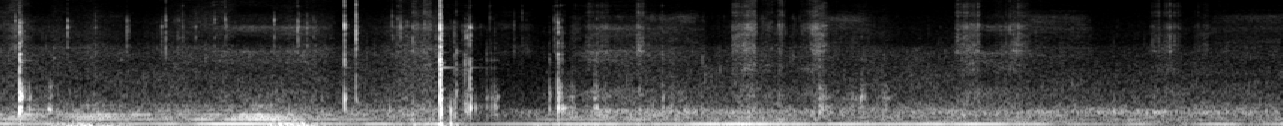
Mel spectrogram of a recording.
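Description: Fly-casting handling sounds: fly line scraping through the rod guides and over the hand in short scratchy strokes, with a few sharp knocks, the loudest about three seconds in, over a steady low hum.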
